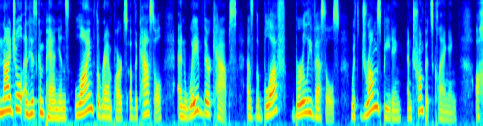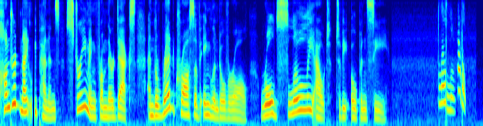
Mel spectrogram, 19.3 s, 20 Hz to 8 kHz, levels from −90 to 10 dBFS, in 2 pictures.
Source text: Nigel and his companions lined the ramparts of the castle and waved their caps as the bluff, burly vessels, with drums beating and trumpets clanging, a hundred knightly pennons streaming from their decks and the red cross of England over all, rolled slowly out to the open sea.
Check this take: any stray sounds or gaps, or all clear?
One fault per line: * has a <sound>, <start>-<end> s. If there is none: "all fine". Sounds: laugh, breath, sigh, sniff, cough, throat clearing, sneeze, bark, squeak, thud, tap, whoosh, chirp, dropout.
* has a dropout, 10.3-10.4 s
* has a chirp, 18.4-19.0 s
